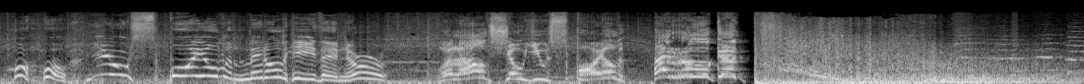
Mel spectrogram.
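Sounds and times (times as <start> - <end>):
speech: 0.2 - 7.4
fireball shot from a figure's hands making a roaring whoosh: 7.6 - 10.0.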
